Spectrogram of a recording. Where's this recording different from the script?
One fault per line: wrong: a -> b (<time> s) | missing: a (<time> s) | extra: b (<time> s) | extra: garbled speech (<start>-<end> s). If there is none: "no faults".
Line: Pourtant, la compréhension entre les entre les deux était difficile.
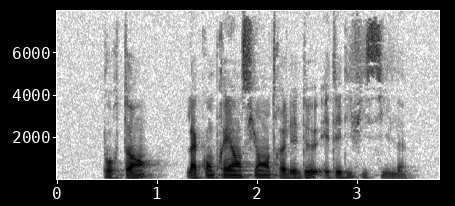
missing: entre les (2.4 s)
